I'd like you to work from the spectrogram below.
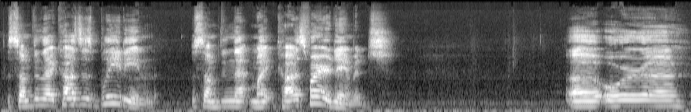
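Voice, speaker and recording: A young man streaming a game, explaining its mechanics in a rambling way with lots of fillers and restarts, hiccuping now and then. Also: fairly high pitch. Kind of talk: casual gameplay commentary.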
